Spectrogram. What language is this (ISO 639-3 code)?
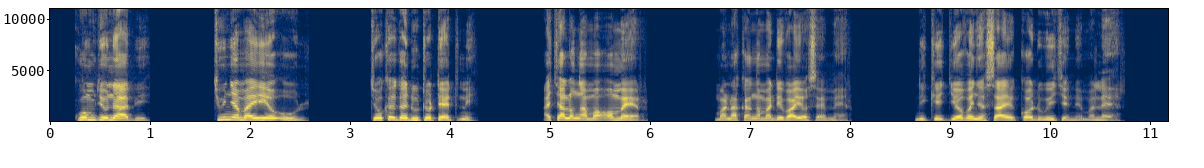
luo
